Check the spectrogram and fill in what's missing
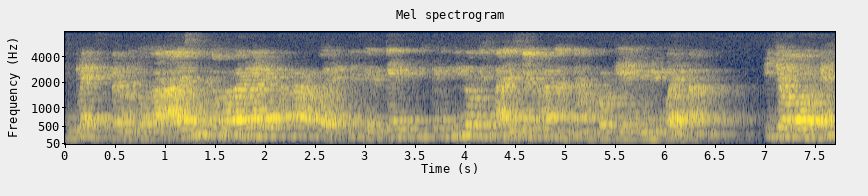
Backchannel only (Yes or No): Yes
